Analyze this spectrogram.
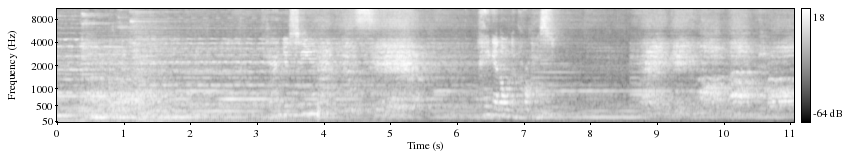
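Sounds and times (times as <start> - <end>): gospel choir singing: 0.0 - 6.3, 8.6 - 11.0.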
